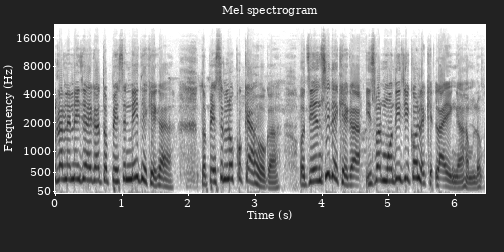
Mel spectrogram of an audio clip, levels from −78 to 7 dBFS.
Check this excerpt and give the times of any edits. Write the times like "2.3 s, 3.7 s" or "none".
4.6 s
